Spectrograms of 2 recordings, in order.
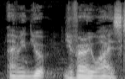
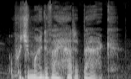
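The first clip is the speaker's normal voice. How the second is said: plain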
